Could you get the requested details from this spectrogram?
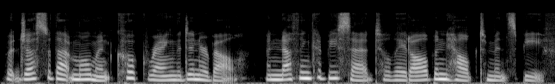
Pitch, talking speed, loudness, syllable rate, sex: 220 Hz, 260 wpm, -15 LUFS, 5.5 syllables/s, female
